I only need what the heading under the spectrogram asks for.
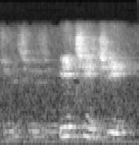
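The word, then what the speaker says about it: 一時: Do you know how to pronounce it? Ichiji.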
